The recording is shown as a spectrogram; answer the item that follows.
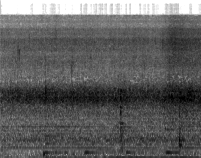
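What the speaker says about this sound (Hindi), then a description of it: "चलाते हुए हल्का सुनहरा होने तक भून लेंगे।" Steady sizzling of onions frying in a pan, with occasional scraping and clinking as a spoon stirs them, close and continuous.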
